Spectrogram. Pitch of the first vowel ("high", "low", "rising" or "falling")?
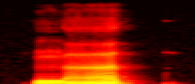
rising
